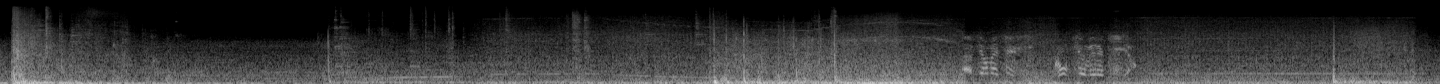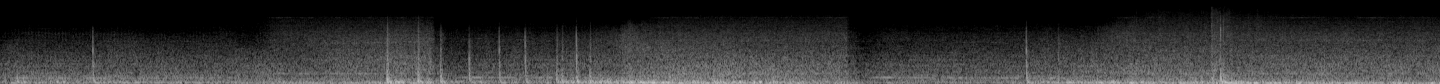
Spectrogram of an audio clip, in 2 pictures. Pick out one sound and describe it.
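A heavy tank engine rumbles low and steadily, rising and falling.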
